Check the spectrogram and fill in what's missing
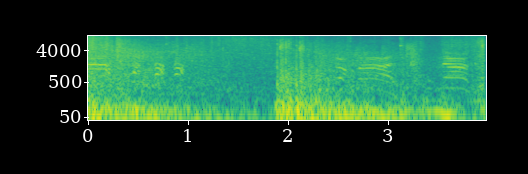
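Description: Ship cannons fire during a naval battle in Assassin's Creed III, with a heavy boom about halfway through set among crew shouts and battle noise, while someone speaks over it.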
